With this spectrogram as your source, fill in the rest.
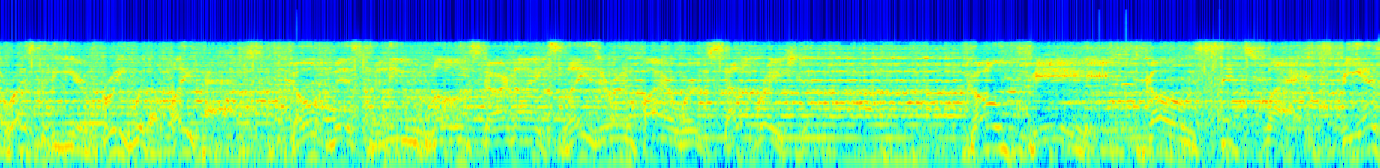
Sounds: Music, Speech

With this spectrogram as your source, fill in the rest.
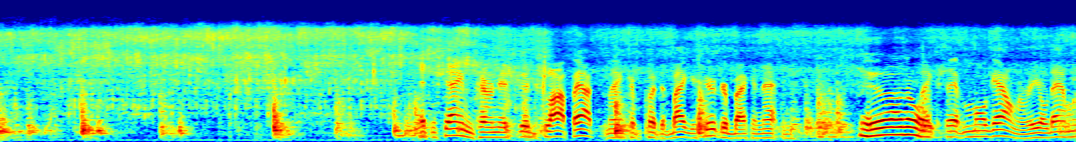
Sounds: Speech

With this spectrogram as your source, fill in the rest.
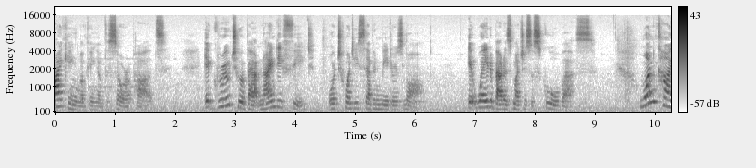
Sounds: Speech

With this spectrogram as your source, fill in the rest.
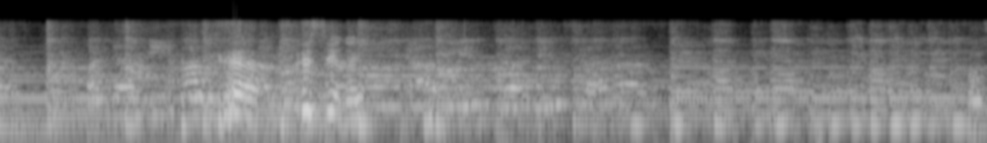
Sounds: Speech, Guitar, Strum, Musical instrument, Acoustic guitar, Plucked string instrument, Music

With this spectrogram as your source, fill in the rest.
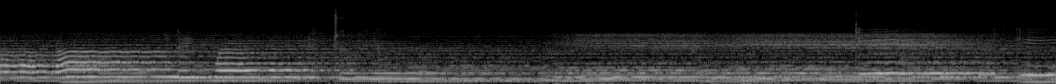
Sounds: Music

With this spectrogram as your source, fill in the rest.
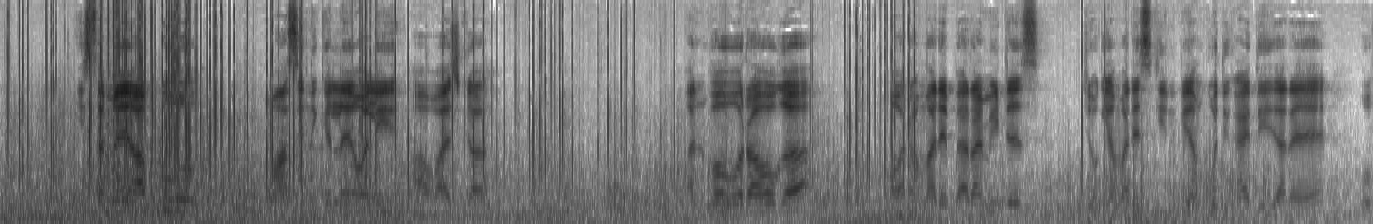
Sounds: missile launch

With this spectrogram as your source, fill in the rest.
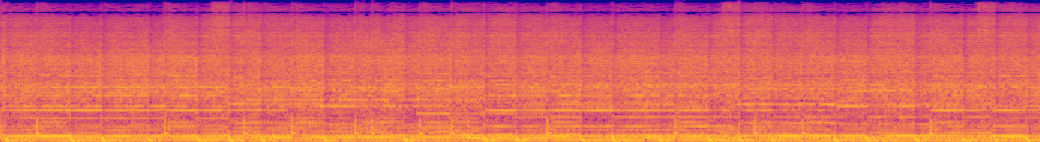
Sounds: Music

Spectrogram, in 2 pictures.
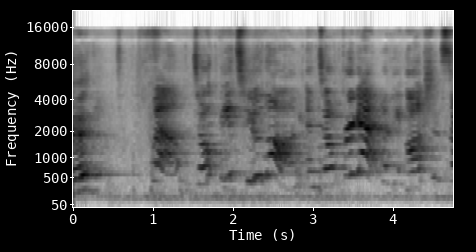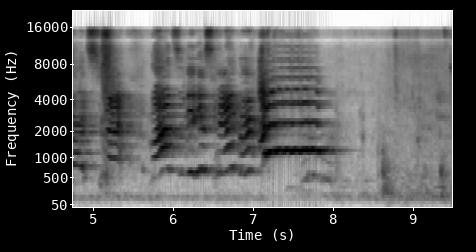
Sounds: Speech

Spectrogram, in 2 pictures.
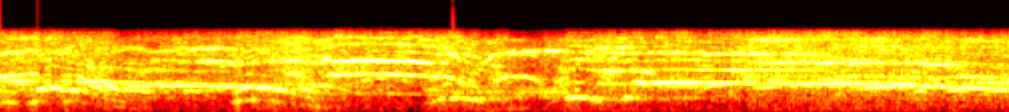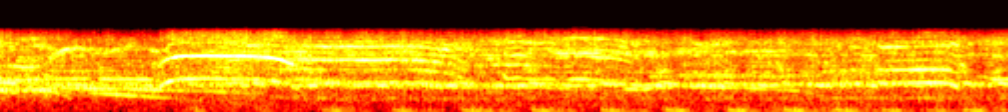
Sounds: people crowd, speech babble, Crowd

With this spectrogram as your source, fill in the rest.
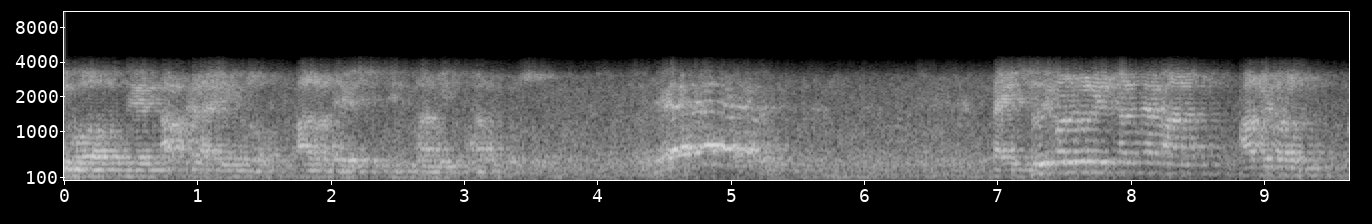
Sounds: Speech, Male speech

